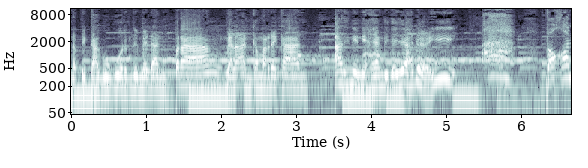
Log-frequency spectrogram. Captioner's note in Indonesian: berteriak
